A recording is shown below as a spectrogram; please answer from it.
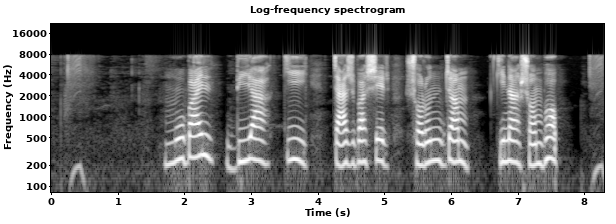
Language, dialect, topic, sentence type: Bengali, Rajbangshi, agriculture, question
